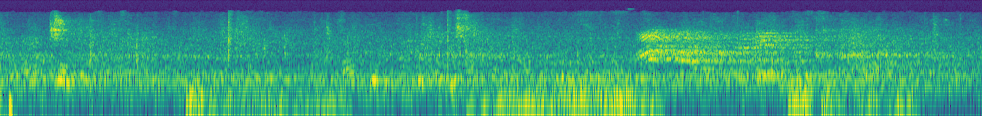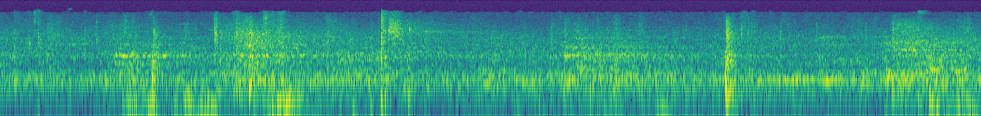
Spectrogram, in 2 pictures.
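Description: Boxing gloves thud as punches land.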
